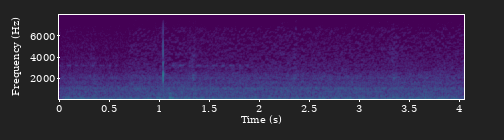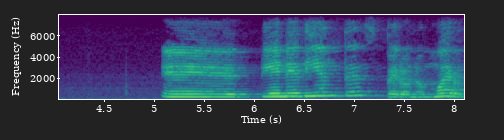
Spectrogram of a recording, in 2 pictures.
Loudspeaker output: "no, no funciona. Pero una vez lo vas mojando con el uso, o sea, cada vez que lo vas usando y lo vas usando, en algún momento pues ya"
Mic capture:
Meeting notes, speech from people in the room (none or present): present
